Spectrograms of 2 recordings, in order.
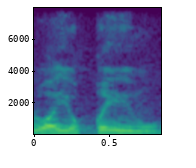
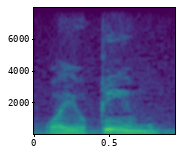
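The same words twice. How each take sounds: First: ويقيم with "qee" dulled towards "qey"; faulty "wa-yu-qey-mu" for ويقيم; wrong darkened vowel. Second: ويقيم with a clean "qee" after the q; pure long i. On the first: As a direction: let the heavy q thicken the vowel in ويقيم. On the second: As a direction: keep the vowel in ويقيم a thin "ee". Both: Shown as a demonstration. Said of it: "ما نقول ويقيم".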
